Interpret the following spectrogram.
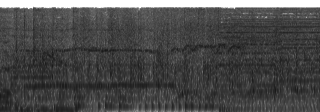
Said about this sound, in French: Merci à toi d'applaudir un petit peu plus longtemps que tout le monde. C'était hot, c'est apprécié.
